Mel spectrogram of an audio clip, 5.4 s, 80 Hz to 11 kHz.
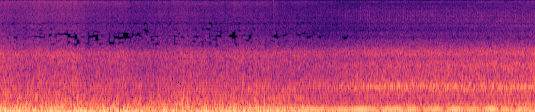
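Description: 1955 Austin-Healey 100/4 BN2's four-cylinder engine running at a steady, moderate speed as the car drives along. About three seconds in, the sound shifts from inside the open cockpit to outside the car as it approaches.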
